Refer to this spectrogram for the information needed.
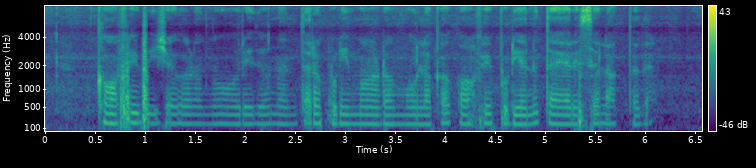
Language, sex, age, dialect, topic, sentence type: Kannada, female, 56-60, Mysore Kannada, agriculture, statement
